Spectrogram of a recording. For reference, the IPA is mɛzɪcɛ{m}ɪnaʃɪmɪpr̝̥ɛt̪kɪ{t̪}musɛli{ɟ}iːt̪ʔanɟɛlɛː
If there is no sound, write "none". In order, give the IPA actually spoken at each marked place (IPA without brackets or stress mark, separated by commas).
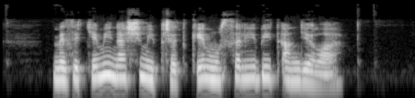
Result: m, none, b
